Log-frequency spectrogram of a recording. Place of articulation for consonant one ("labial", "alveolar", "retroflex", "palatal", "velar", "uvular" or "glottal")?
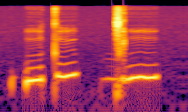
glottal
